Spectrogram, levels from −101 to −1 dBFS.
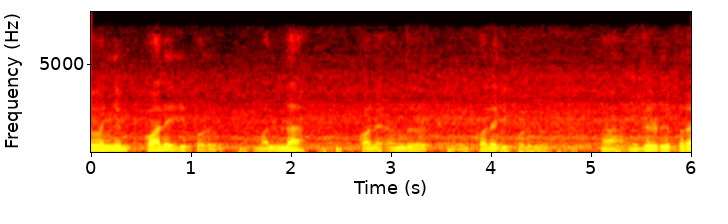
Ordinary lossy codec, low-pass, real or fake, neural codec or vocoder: AAC, 48 kbps; 7.2 kHz; fake; codec, 16 kHz, 4 kbps, FreqCodec, larger model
